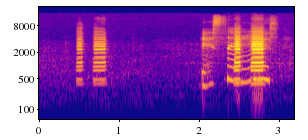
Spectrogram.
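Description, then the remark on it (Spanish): The blue car of Victorio Gato arrives, its horn honking twice in quick short toots, then after a pause blaring out a longer, wavering run of honks, loud against an otherwise quiet background. “¡Ahí viene el carro azul de Victorio Gato!”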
